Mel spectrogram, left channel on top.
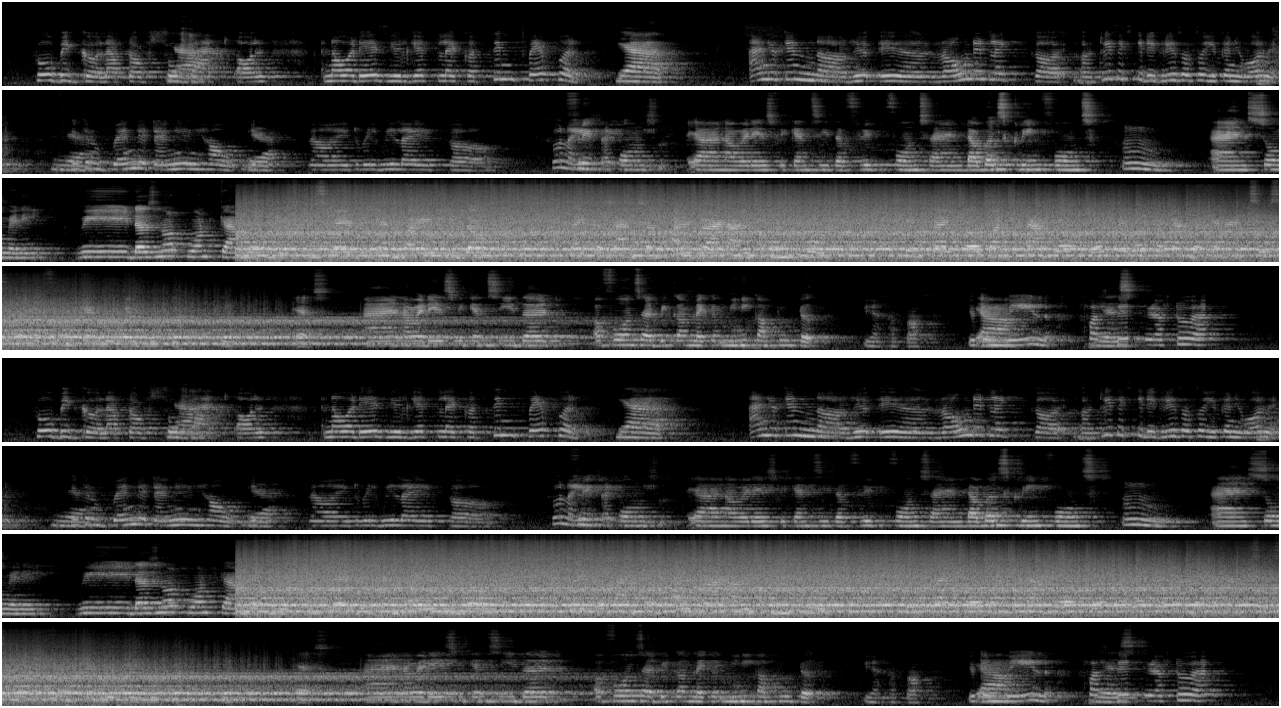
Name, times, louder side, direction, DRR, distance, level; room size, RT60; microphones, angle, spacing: voice 1, 0.3-5.9 7.5-12.8 13.5-15.4 15.8-17.7 18.3-19.3 24.0-24.5 40.5-40.7 46.9-47.6 48.0-50.4, left 1 dB, 15° left, 1.9 m, -29 dB
voice 2, 1.6-2.0 6.1-6.8 12.5-12.7 13.3-13.6 15.2-15.5 18.5-23.7 24.9-26.0 26.3-30.7 31.2-33.9 34.5-40.1 41.2-41.5 41.9-43.9 44.2-46.5 48.0-48.5 49.2-49.6, left 3 dB, 70° left, 1.8 m, -26 dB
sound 1, 27.9-44.7, equal, ahead, 1.9 m, -18 dB
29.0 x 12.5 x 8.0 m
head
